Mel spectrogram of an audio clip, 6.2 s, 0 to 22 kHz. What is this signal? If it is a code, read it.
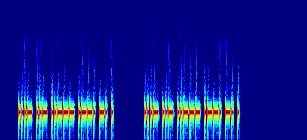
Morse code, heard as a keyed tone, about 40 wpm, 700 Hz. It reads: VU2PNE VU2PNE
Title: DXCC-100 Call Signs - 6 Characters - Repeated 2x - 40wpm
